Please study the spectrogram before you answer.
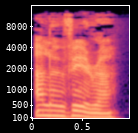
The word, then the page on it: aloe vera: British English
